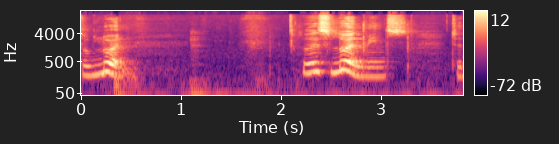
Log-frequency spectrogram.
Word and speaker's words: 论: For all its other meanings, this is pronounced lun.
